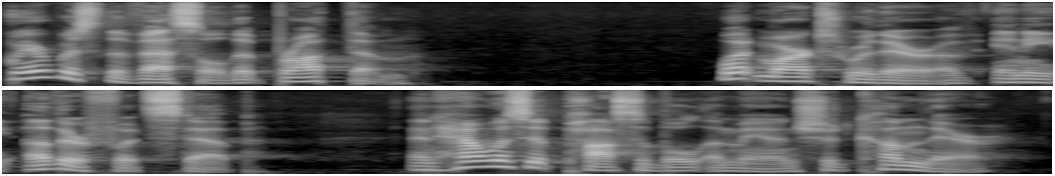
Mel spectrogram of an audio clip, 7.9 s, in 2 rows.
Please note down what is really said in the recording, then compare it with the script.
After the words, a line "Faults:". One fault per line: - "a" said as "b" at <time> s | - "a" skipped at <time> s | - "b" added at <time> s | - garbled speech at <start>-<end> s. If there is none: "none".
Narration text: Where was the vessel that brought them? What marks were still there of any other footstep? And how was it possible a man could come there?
Where was the vessel that brought them? What marks were there of any other footstep? And how was it possible a man should come there?
Faults:
- "still" skipped at 3.3 s
- "could" said as "should" at 6.9 s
